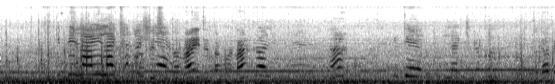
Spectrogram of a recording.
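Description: A young child chatters and squeals excitedly.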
